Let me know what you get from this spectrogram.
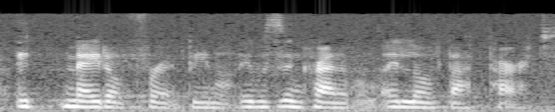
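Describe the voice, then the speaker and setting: A woman with an Irish accent talks at a very fast pace, her medium pitch showing ordinary variation, with noticeable background noise around her. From Dublin, Ireland. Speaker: musical theatre actress. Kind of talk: interview. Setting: theatre stage.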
